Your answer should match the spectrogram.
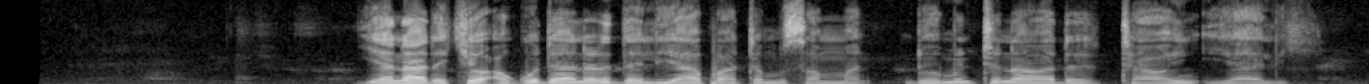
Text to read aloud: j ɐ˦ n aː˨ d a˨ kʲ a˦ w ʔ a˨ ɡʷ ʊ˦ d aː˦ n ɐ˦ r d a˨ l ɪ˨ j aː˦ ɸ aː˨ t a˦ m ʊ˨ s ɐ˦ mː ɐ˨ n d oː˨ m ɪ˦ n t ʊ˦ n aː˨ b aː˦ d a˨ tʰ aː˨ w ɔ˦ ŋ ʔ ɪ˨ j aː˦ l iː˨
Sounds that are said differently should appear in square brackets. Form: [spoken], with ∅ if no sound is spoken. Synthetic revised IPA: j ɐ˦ n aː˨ d a˨ kʲ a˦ w ʔ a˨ ɡʷ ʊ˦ d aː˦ n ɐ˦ r d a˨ l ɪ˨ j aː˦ ɸ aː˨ t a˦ m ʊ˨ s ɐ˦ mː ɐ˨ n d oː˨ m ɪ˦ n t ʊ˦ n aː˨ [w] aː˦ d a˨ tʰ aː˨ w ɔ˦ ŋ ʔ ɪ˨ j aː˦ l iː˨

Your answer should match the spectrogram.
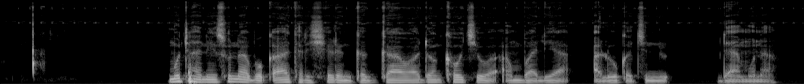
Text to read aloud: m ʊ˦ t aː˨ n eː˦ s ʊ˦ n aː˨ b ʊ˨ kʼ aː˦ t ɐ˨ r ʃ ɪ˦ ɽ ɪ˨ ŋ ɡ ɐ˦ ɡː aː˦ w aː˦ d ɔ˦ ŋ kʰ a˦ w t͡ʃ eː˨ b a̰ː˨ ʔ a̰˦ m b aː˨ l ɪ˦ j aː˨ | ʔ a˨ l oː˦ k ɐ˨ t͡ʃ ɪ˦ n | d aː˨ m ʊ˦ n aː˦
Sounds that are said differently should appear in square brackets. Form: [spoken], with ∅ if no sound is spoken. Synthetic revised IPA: m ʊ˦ t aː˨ n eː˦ s ʊ˦ n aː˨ b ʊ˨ kʼ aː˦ t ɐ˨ r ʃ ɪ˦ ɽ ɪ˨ ŋ ɡ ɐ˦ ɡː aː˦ w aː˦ d ɔ˦ ŋ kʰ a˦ w t͡ʃ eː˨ [w] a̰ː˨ ʔ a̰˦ m b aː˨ l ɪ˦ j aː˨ | ʔ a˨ l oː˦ k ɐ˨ t͡ʃ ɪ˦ n | d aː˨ m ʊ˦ n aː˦

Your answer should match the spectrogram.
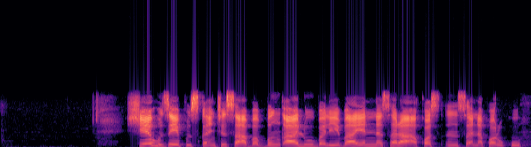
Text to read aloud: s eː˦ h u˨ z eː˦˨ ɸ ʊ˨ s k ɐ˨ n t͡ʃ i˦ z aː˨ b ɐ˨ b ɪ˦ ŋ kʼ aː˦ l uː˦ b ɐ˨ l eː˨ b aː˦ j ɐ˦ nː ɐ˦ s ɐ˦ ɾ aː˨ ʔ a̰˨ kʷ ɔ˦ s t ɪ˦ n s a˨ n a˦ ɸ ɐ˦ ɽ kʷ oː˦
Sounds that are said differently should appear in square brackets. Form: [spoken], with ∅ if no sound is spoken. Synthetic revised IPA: [ʃ] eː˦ h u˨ z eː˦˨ ɸ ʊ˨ s k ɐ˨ n t͡ʃ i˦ [s] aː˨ b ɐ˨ [bː] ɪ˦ ŋ kʼ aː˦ l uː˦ b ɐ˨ l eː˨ b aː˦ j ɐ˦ nː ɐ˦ s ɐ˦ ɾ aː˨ ʔ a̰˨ kʷ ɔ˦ s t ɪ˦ n s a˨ n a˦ ɸ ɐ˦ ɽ kʷ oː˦

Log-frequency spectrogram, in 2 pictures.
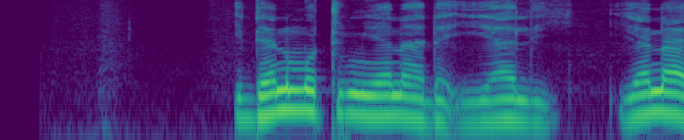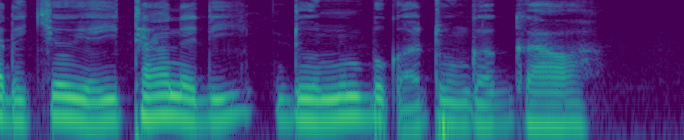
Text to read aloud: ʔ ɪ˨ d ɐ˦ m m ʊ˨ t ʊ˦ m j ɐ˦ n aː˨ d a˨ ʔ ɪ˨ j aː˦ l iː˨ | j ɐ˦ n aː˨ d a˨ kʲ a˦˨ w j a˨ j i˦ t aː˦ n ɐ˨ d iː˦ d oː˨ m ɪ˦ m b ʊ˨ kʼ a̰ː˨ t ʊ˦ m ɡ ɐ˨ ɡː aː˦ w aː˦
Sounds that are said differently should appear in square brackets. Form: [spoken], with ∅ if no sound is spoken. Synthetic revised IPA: ʔ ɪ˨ d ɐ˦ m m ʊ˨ t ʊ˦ m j ɐ˦ n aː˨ d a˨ ʔ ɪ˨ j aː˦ l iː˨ | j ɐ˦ n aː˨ d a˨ kʲ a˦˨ w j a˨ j i˦ t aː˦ n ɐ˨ d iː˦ d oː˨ m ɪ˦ m b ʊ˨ kʼ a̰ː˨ t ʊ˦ [ŋ] ɡ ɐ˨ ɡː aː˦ w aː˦

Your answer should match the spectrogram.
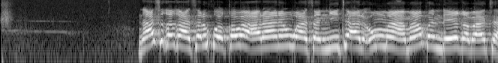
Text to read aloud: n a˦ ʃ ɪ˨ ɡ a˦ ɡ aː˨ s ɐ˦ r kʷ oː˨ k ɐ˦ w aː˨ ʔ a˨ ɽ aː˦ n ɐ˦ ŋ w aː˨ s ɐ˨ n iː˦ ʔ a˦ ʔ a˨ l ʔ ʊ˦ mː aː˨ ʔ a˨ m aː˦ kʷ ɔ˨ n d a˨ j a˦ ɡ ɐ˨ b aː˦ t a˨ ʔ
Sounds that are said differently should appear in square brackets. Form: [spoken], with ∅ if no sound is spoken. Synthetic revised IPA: n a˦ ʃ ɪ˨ ɡ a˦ ɡ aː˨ s ɐ˦ r kʷ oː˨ k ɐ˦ w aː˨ ʔ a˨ ɽ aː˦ n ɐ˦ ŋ w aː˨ s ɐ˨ [nː] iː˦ [t] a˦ ʔ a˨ l ʔ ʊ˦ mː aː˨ ʔ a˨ m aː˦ kʷ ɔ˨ n d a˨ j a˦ ɡ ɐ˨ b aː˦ t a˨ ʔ

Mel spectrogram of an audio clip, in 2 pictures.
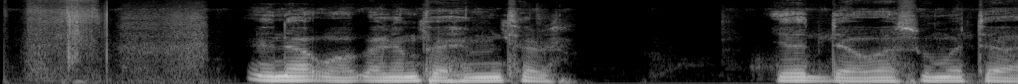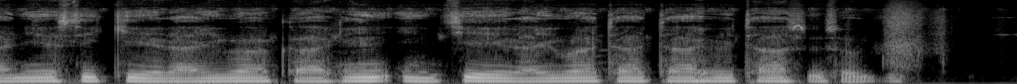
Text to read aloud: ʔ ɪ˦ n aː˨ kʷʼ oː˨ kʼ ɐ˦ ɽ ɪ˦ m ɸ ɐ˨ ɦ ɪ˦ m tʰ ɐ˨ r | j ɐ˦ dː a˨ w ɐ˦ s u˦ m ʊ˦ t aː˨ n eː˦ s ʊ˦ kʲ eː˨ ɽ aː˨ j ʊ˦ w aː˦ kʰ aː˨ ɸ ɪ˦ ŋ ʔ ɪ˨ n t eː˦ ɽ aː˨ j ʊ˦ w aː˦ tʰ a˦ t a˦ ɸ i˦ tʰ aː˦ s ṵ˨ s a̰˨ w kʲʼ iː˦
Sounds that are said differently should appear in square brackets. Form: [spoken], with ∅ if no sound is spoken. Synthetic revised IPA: ʔ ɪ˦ n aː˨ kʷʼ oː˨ kʼ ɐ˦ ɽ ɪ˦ m ɸ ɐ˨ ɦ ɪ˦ m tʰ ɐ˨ r | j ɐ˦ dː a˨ w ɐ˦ s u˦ m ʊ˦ t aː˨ n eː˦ s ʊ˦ kʲ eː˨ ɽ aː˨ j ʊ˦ w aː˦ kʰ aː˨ ɸ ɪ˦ ŋ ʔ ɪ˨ n [t͡ʃ] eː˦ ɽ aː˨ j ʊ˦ w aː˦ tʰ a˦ t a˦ ɸ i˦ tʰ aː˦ s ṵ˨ s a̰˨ w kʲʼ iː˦

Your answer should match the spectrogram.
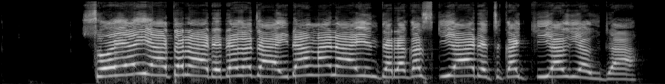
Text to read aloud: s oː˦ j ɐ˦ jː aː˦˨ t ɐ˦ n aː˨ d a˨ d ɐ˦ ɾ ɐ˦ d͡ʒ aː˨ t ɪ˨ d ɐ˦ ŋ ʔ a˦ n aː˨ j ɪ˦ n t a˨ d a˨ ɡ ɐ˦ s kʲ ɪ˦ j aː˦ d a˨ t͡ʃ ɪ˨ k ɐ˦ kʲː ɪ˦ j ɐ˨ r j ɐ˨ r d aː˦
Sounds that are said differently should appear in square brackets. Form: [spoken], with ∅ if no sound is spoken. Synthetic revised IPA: s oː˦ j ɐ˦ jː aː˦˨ t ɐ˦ n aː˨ d a˨ d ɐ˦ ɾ ɐ˦ d͡ʒ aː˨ [ʔ] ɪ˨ d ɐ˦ ŋ ʔ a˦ n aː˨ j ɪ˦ n t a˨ d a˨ ɡ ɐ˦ s kʲ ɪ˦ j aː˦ d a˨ t͡ʃ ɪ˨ k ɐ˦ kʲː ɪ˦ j [ɐ˦] r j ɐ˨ r d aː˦

